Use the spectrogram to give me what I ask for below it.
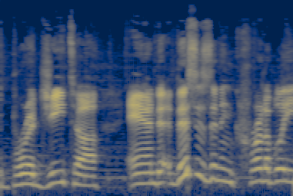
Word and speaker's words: Brigitte: is finally here guys the name and the pronunciation that they're giving us is Brigitta and this is an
